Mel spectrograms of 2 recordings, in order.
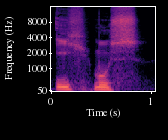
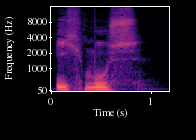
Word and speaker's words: muss: But ich muss. – Ich muss. – So there's a difference in the vowel sound there. Sie müssen, but ich muss. – Ü. And U.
